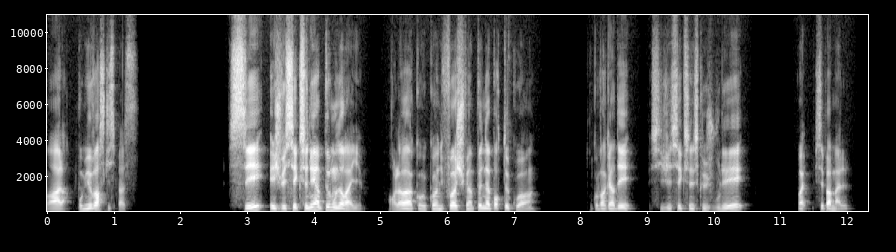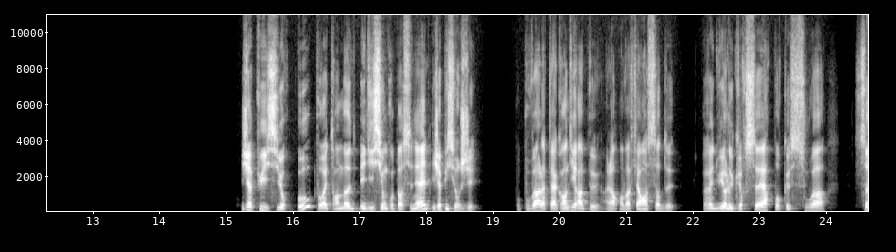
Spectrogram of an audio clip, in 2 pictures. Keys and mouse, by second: 2.6 c, 7.9-11.4 middle drag, 13.5-15.3 middle drag, 15.9 o, 18.3 g.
